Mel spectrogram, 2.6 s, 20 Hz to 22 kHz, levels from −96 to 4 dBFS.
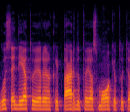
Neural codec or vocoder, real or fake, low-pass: none; real; 19.8 kHz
